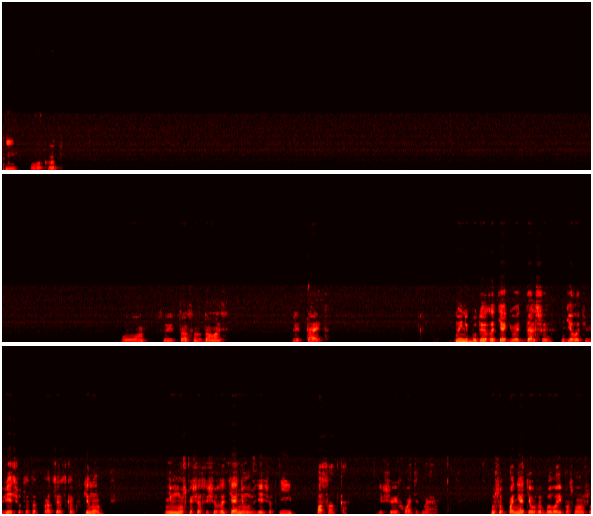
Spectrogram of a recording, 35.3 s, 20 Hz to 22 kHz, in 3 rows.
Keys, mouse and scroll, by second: 0.0 i, 1.8 click, 18.7 scroll down 2, 19.7 middle click, 27.3 click, 31.8 middle click, 33.1 click.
